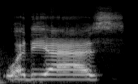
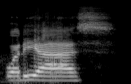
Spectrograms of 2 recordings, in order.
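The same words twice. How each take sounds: First: Higher, slow laughing mock Jamaican; hammed-up Jamaican accent. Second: Loud, slow mock Jamaican exclaim; drawn-out put-on Jamaican accent. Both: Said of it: "that's not a Jamaican accent".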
